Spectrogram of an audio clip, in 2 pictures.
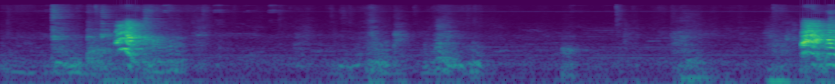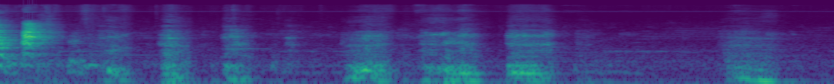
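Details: Young Rottweiler puppy barking in scattered bursts, a sharp loud bark early and a double bark later, followed by lower gruff woofs spaced a second or so apart.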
